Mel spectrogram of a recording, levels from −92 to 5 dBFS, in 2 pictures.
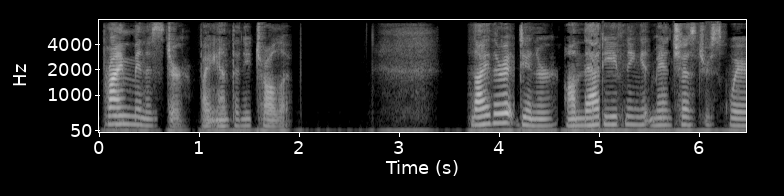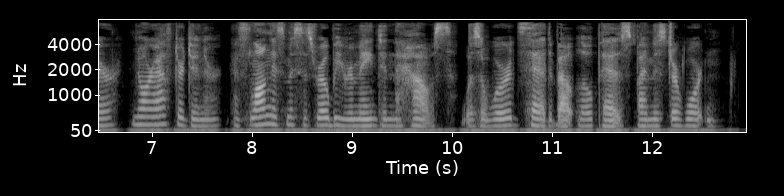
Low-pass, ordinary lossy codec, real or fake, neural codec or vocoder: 7.2 kHz; AAC, 32 kbps; real; none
